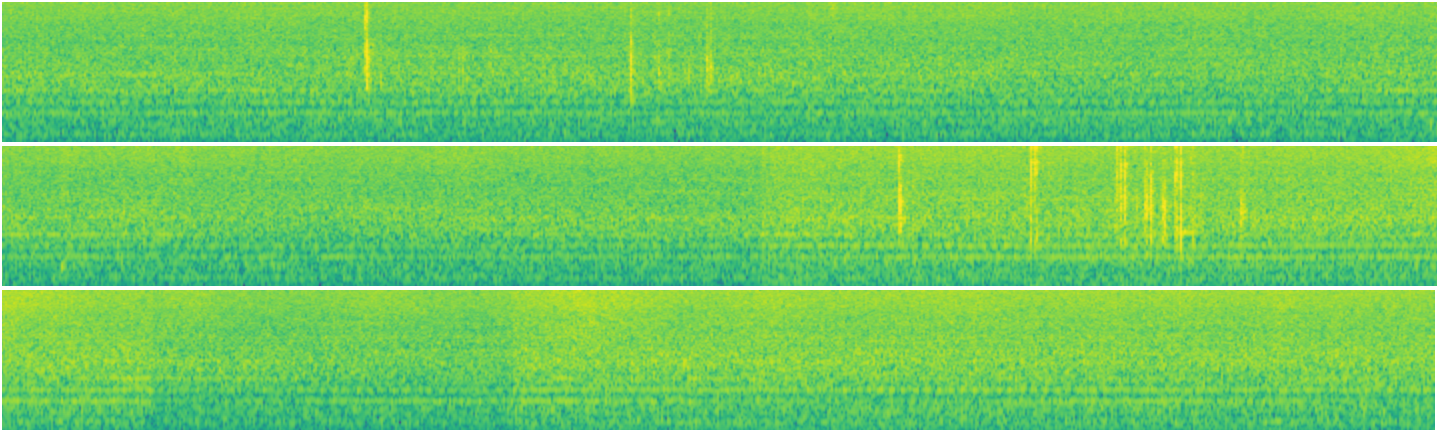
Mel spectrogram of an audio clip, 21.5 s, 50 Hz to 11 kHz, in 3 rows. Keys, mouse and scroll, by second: 4.0 Return, 4.0 typing, 12.7 ctrl+c.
